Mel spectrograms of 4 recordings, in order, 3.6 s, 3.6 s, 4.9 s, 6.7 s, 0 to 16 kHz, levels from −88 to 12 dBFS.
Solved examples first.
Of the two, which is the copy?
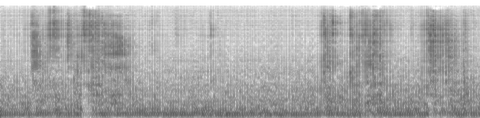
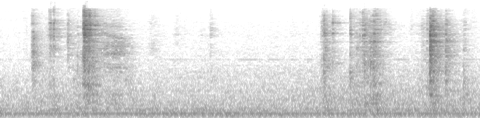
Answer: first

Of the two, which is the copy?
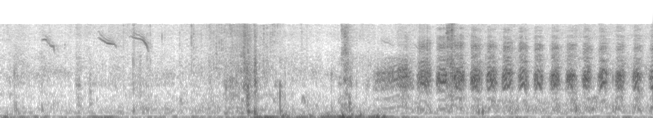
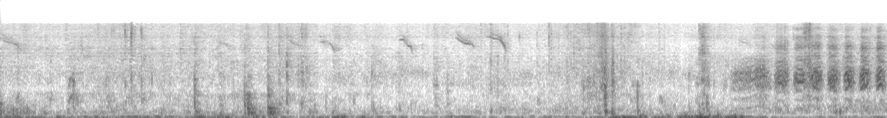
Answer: second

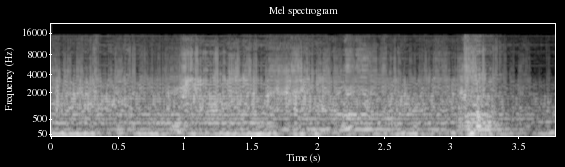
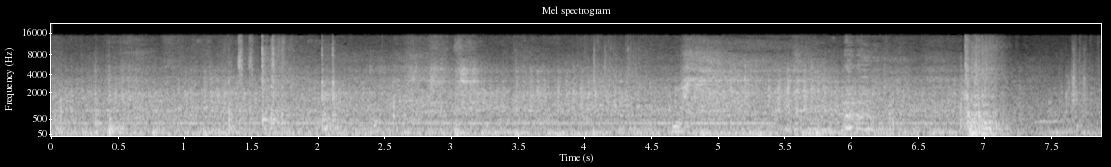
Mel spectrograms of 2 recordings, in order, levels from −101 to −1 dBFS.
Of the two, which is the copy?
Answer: first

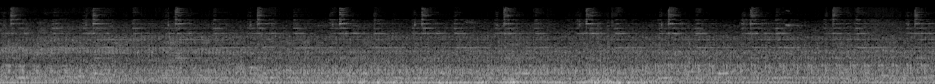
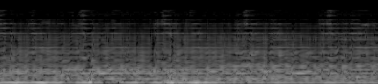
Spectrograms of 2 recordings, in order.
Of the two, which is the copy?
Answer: second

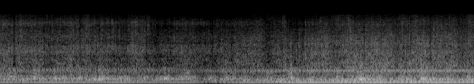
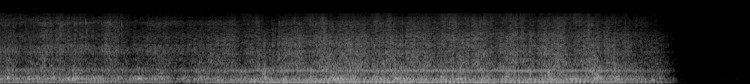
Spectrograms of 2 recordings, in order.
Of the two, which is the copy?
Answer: second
